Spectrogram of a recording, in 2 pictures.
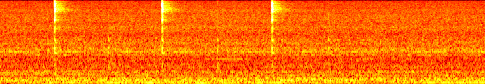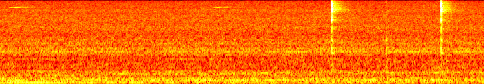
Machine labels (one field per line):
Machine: valve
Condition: abnormal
